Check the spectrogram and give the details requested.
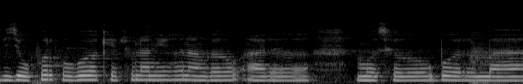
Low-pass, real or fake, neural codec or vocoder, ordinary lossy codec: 7.2 kHz; real; none; none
